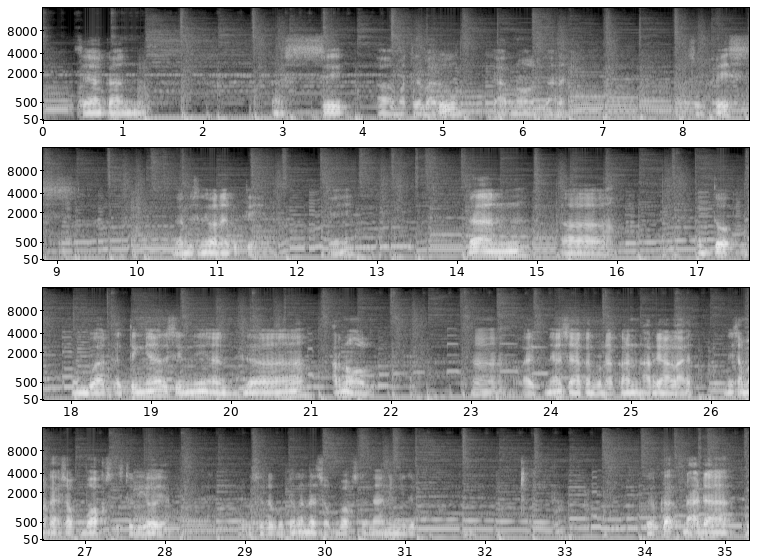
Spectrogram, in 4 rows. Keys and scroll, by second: 28.8 r, 32.5 w.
